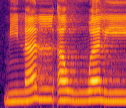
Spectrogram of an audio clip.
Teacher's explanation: Minal a masuk ke wau tasdid tapi tidak didahului tanwin atau nun sukun maka jangan ditahan. Wau ini cukup dibaca dengan nabar. Kita naikkan intonasi suara kita.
